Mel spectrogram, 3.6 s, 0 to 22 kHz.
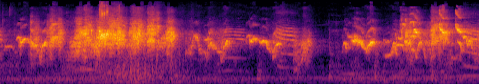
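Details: Blue budgies chirping while feeding one another, August 13, 2024: busy scratchy warble in two loud bursts with a short quieter chirp between, over a faint low hum.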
